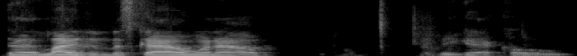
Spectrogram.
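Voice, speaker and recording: A man chats as a sports podcast host with a medium-pitched voice. He talks informally and works out his points aloud in a loose, rambling way. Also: moderate pace, fairly bright tone. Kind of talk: casual soccer fan chat and analysis.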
